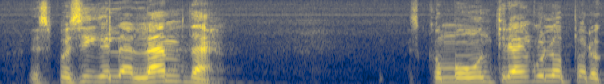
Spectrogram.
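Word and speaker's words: λάμβδα: Es una lambda. Y es, acuérdese, ¿cómo se cómo se pronuncia? Como L, ¿verdad? Lambda.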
